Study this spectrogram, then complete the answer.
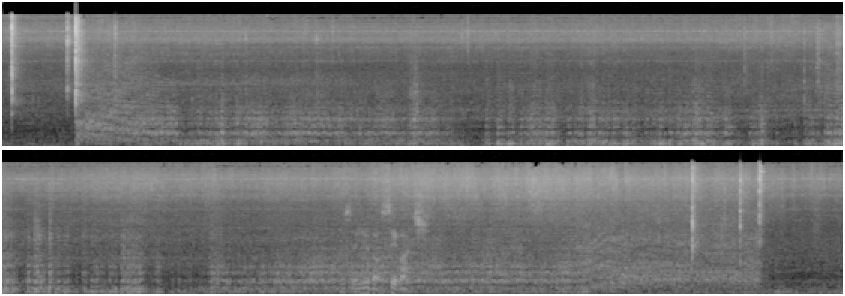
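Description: A blowtorch roars steadily.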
